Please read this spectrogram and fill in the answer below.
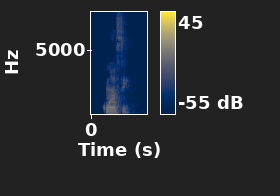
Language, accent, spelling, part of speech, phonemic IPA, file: French, France, coincé, verb / adjective / noun, /kwɛ̃.se/, LL-Q150 (fra)-coincé.wav
- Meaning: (verb) past participle of coincer; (adjective) 1. stuck 2. not at ease, unconfident, uptight, stuck up; close-minded; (noun) a tightass, an uptight person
